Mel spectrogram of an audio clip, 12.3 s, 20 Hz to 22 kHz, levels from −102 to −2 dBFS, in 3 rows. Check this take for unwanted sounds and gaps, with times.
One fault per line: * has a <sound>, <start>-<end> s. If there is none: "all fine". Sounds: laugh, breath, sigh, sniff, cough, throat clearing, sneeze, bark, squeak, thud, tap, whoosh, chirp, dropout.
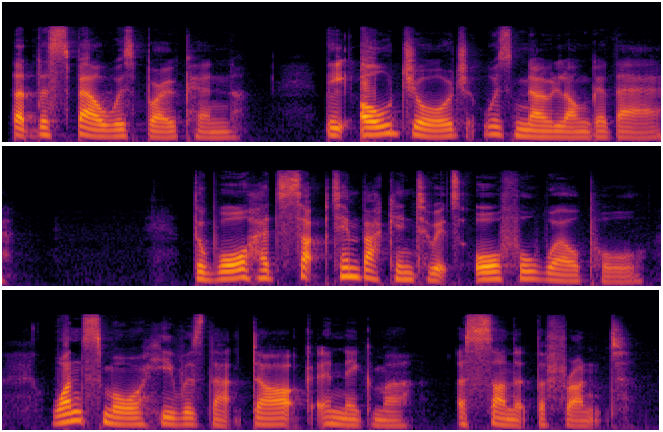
all fine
